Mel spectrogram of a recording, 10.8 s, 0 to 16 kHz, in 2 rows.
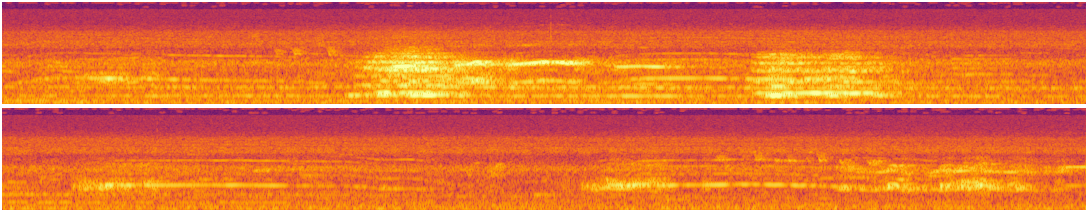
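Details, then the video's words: Spotted dove kept as a decoy bird, praised as a rare fine singer, giving low cooing phrases at about two-second intervals early on, then softer, more spaced coos, over a steady noisy background. "Cu gáy mồi cây, hót hay 30 con có một"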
